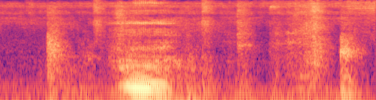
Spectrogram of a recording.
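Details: Snoring horse giving one deep, low, rough rumble, with soft breathy sounds before and after.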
